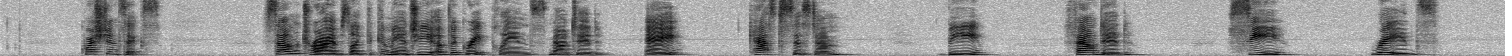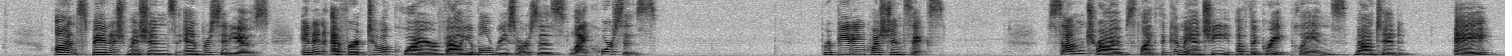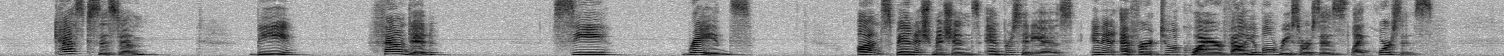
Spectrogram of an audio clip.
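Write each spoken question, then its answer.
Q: Some tribes like the Comanche of the Great Plains mounted A. caste system, B. founded, C. raids on Spanish missions and presidios in an effort to acquire valuable resources like horses.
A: C: raids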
